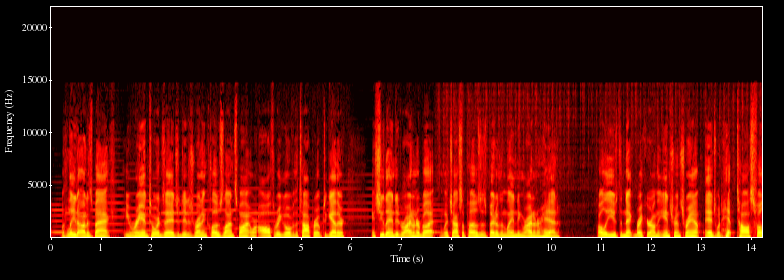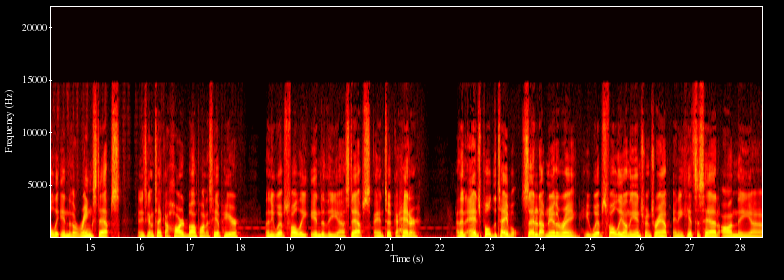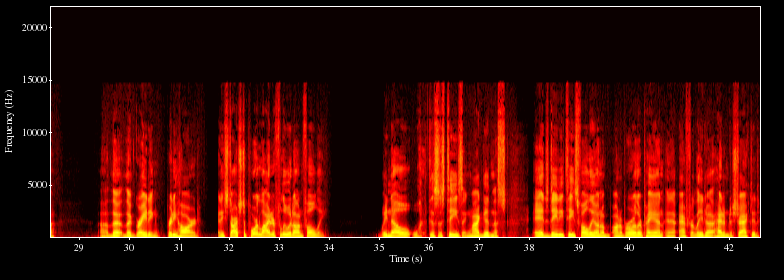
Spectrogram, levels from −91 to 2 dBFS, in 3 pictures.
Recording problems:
background music; faint; until 24 s; 25 dB below the speech

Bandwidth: 14.5 kHz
